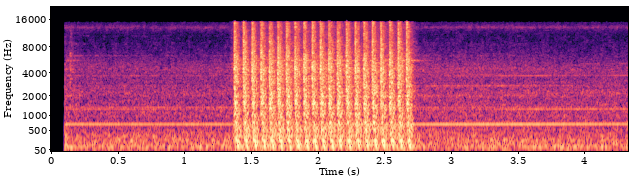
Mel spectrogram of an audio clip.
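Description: A helicopter's door-mounted heavy machine gun firing one rapid, even burst of about a second and a half, roughly a dozen shots a second. A faint steady hum sits under it.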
